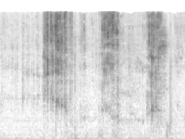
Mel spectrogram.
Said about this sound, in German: Ich nehme einen Chip.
